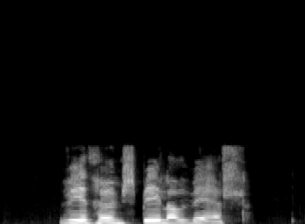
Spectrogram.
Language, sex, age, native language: Icelandic, female, 10, Icelandic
